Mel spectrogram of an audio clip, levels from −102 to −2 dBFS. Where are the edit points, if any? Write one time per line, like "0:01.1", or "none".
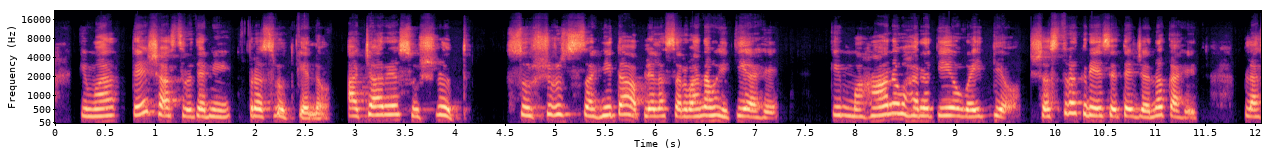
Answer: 0:02.8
